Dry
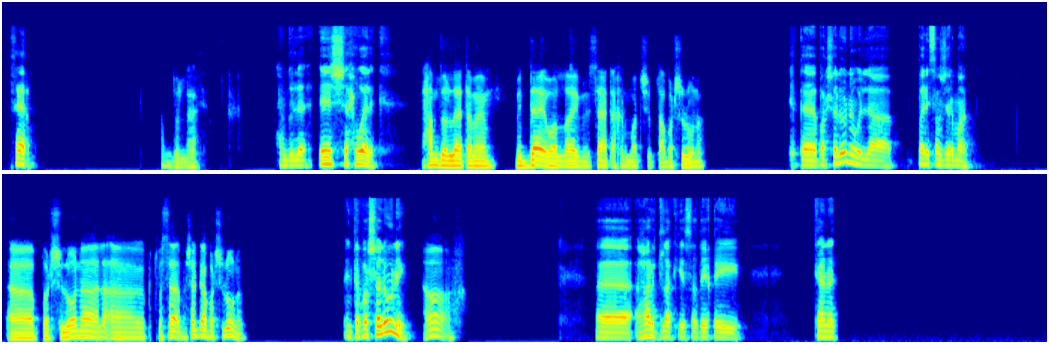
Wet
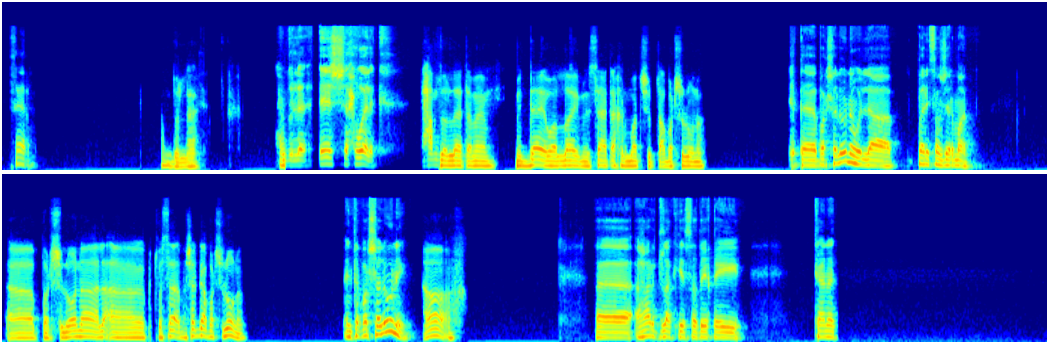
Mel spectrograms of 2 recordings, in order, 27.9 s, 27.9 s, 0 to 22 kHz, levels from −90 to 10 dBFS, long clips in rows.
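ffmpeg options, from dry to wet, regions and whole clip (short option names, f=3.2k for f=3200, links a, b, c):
-filter_complex "[0:a]asettb=1/sr,asplit=3[a][b][c];[a]atrim=end=3.774[d];[b]atrim=start=3.77:end=5.84,asetpts=PTS-STARTPTS,afade=t=in:d=0.004:c=qsin,afade=t=out:st=2.066:d=0.004:c=qsin,highpass=690,equalizer=f=8.7k:w=0.33:g=6[e];[c]atrim=start=5.836[f];[d][e]acrossfade=d=0.004:c1=hsin:c2=qsin[g];[g][f]acrossfade=d=0.004:c1=qsin:c2=hsin,acompressor=threshold=-23dB:ratio=4,alimiter=limit=-19dB:level=0:latency=1:release=296,dynaudnorm=f=200:g=9:m=6dB,volume=6.5dB"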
